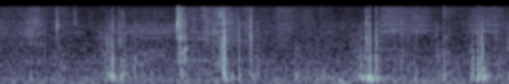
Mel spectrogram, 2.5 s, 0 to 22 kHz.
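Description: Crunchy gum from a 1988 Topps baseball pack is chewed close up, with a few soft irregular crunches and bites, quiet and without talk.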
